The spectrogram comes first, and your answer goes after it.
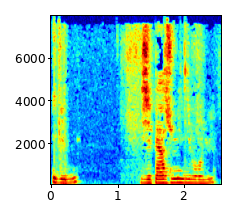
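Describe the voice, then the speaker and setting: A woman's voice: on the low side, level tone, unhurried, dark tone, slight background noise. A woman in her forties chatting casually about books on her vlog, hesitant with many fillers and restarts. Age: 40s. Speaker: book vlogger. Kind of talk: casual book vlog chat.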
